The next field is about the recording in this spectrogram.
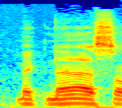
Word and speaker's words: McNeese: The At first I was saying it wrong, then you corrected Mc, me. McNeese? – Yeah, McNeese. Then McNess, or however you want to pronounce it.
